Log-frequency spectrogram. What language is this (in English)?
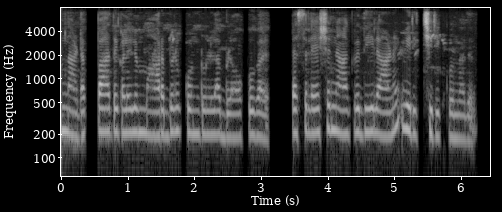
Malayalam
